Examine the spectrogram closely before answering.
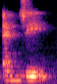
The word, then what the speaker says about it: Ng: to pronounce that well in cantonese it's the low-rising that unvoiced kind of nasally okay so is the surname ng and it has a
